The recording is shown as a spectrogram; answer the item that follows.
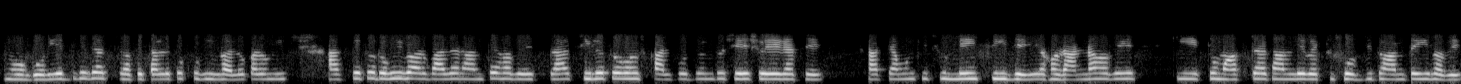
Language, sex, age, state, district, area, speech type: Bengali, female, 18-30, West Bengal, Kolkata, urban, conversation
